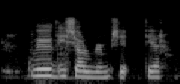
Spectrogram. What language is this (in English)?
Icelandic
